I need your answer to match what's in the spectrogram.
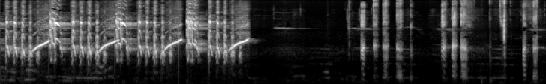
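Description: Grey francolin giving loud, harsh phrases, each ending in a rising whistled note, about four in three seconds, then softer scratchy clicking notes.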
